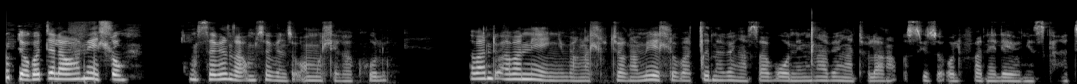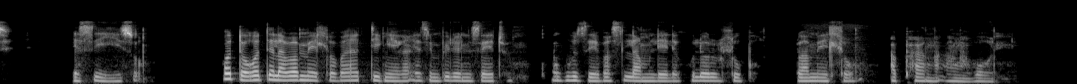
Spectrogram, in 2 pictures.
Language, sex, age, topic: North Ndebele, female, 36-49, health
